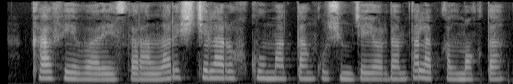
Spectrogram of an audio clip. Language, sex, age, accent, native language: Uzbek, female, 18-24, Jizzax, Uzbek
